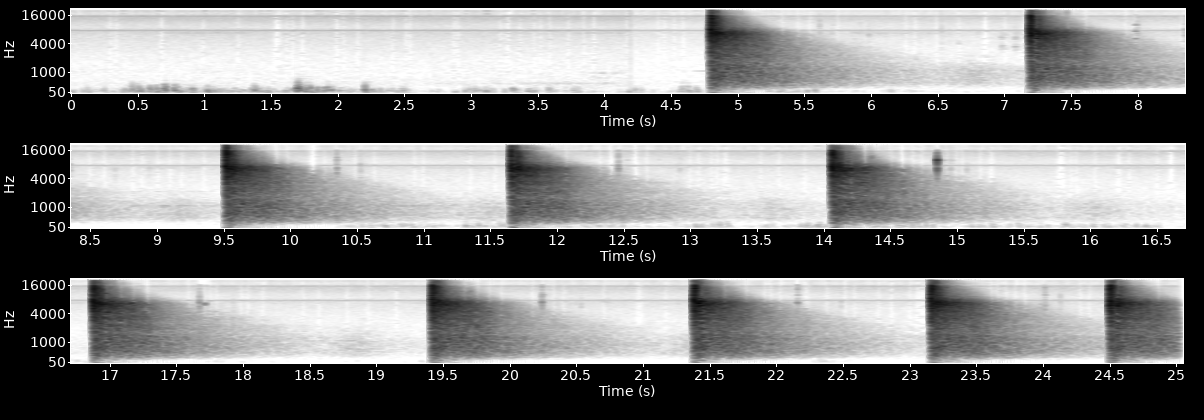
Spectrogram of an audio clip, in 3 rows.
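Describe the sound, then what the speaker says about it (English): Taurus G2C pistol fired with Federal Hydra-Shok 135 grain ammunition at 7 yards: about eleven sharp, loud shots at a measured pace, each with a ringing decay, after a few seconds of quiet handling. "Now we're changing bullet weight, 135 grain, Federal Hydro Shot."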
